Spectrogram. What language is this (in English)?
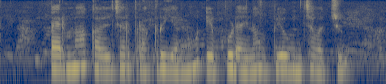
Telugu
